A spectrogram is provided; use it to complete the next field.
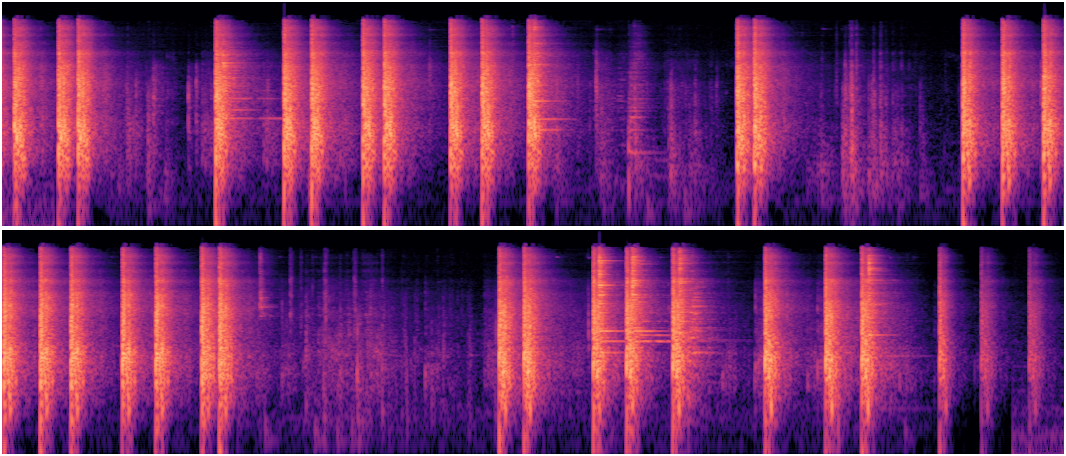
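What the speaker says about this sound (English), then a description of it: "Next up is Dave Savigny with his Glock." Glock pistol gunshots ring out on an IPSC World Shoot stage, sharp loud cracks fired in rapid bursts and doubles, separated by short pauses as the shooter moves between target arrays.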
